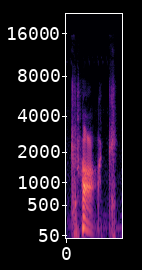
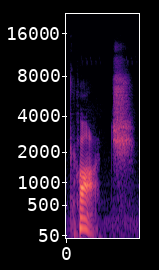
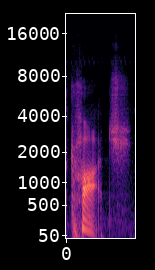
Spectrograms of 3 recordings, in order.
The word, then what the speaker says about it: Koch: It's not cock, okay? That's the thing. It's Koch. It's Koch.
